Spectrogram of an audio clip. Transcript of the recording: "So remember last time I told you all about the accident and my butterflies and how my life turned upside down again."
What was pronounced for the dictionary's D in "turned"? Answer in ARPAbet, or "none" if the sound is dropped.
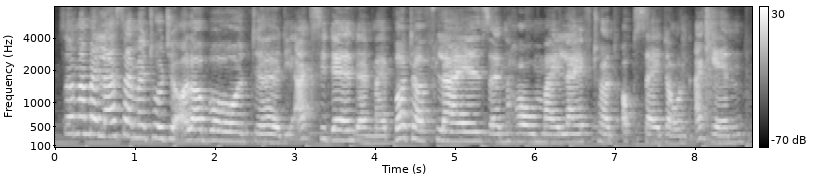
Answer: none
